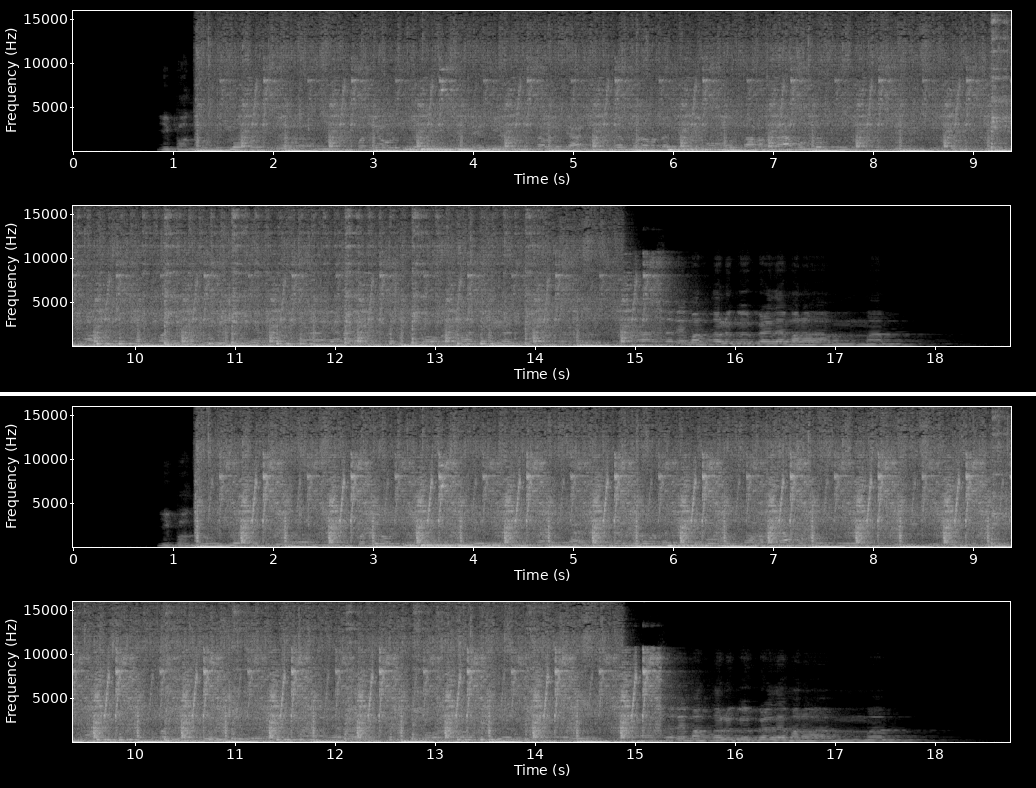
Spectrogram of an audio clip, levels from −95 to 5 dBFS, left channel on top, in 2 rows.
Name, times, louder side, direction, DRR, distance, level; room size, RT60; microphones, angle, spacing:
voice 1, 0.8-9.1 9.5-14.6 15.0-17.5, equal, 40° left, 0 dB, 2.6 m, -41 dB
sound 1, 1.2-14.9, right 1 dB, 10° right, 0.7 m, -34 dB
sound 2, 1.2-15.3, right 2 dB, 60° right, 0.9 m, -25 dB
sound 3, 9.1-14.2, left 2 dB, 70° left, 2.2 m, -37 dB
24.0 x 15.0 x 2.2 m, 1.2 s
head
